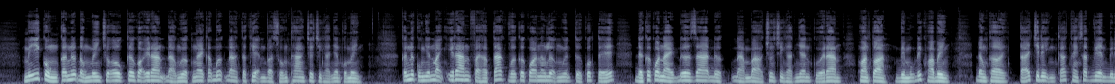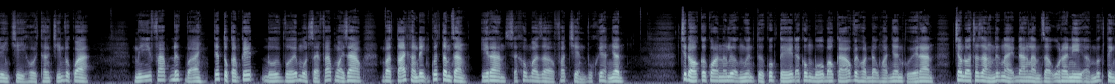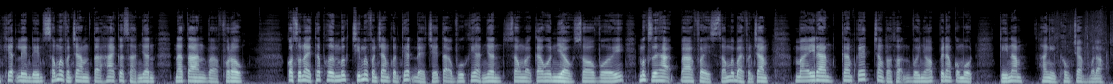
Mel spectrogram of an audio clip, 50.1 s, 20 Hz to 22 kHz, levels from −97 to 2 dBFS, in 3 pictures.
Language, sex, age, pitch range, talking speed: Vietnamese, male, 20-39, 120-150 Hz, 245 wpm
